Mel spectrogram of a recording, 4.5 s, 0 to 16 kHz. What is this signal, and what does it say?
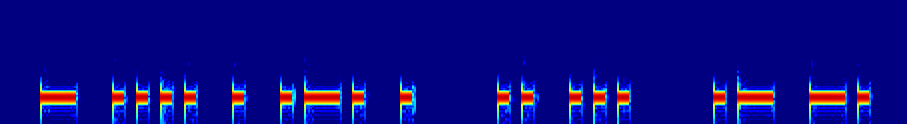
Morse code, heard as a keyed tone, about 20 wpm, 700 Hz. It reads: THERE IS AN
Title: Sentences from Top 1000 Words - Review Part 3 - 20wpm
